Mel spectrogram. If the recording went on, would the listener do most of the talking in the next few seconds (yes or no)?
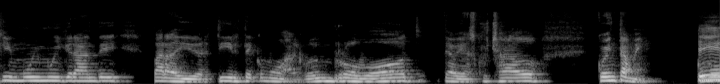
yes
